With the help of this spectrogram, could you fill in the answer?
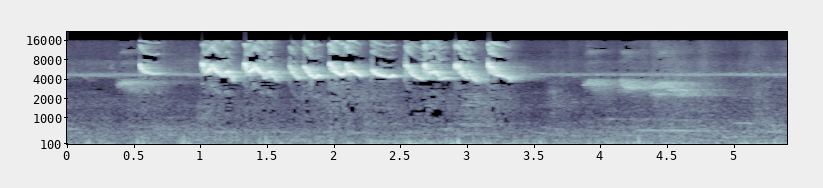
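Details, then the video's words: Decoy white-eye performing 'líu' song to prompt newly caught birds to sing: a fast string of about ten high, zigzag chirps over two seconds, followed by a softer lower warble, all over a steady thin high tone. "Khuyên mồi líu vừa phải kích bổi líu ngay!"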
